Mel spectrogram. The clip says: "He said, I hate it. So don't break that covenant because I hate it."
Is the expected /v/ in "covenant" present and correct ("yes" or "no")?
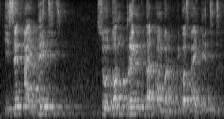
no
